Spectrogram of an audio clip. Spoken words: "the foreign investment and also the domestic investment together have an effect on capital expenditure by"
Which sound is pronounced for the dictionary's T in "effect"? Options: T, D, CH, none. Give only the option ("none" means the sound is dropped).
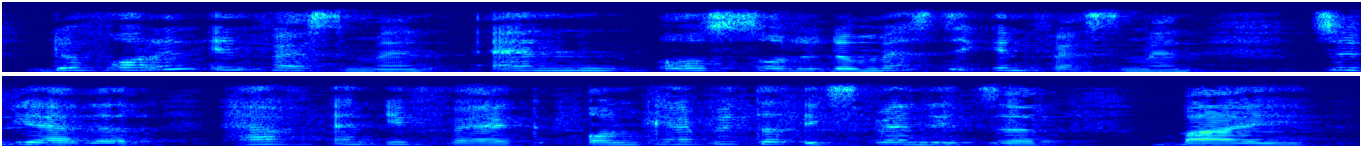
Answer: T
